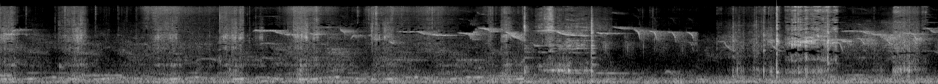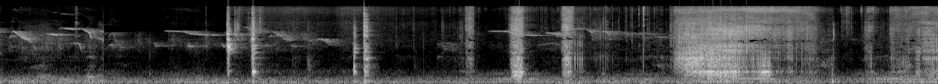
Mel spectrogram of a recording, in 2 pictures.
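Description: Small birds chirping, repeating short falling notes through the first half. A few sharp clicks follow. Then, about 16 s in, a loud hiss of jal ruti batter sizzling in a hot iron wok for a couple of seconds.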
